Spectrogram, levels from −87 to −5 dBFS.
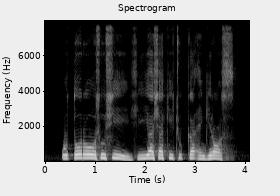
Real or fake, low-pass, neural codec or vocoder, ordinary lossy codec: real; none; none; none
